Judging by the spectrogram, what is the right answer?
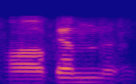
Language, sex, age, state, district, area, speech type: Odia, male, 45-60, Odisha, Sambalpur, rural, conversation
